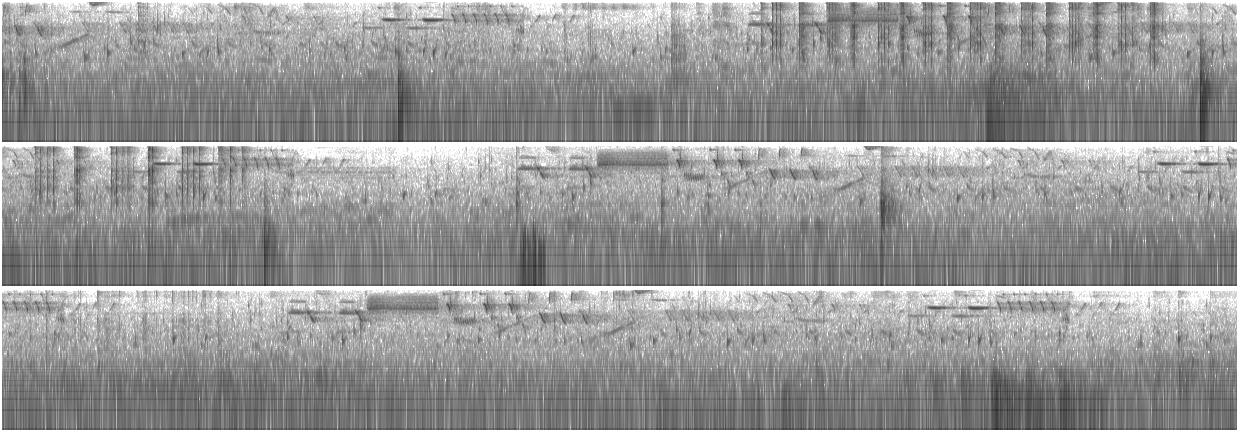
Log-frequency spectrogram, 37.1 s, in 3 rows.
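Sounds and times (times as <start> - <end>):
small birds chirping: 0.0 - 37.0
low knocks: 34.2 - 35.8.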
